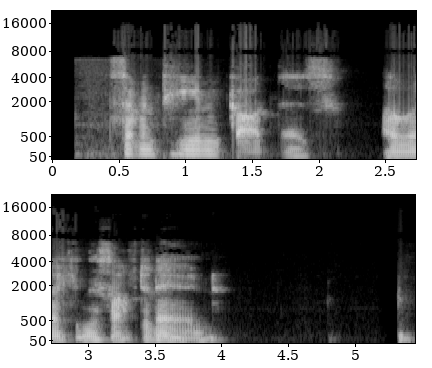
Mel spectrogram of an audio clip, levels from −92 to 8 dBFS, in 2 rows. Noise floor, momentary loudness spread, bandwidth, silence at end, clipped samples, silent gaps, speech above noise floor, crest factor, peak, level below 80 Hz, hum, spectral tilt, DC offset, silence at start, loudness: -75 dBFS; 15 LU; 15.5 kHz; 0.05 s; under 0.1%; 5.27-5.31 s; 56 dB; 20 dB; 0 dBFS; -34 dBFS; none; -5 dB/octave; under 0.1%; 0.45 s; -19 LUFS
